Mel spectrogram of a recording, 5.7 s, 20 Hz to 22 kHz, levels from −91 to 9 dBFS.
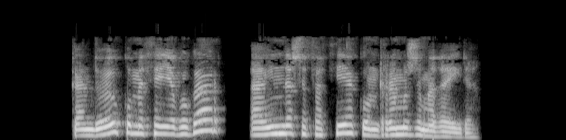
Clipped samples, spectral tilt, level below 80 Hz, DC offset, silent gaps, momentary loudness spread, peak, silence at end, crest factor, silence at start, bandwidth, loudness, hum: under 0.1%; -6 dB/octave; -52 dBFS; under 0.1%; 2.29-2.49 s; 8 LU; 0 dBFS; 0.9 s; 12 dB; 0.7 s; 7.6 kHz; -11 LUFS; none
